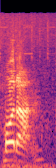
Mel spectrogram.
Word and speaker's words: Moran: Even though her name sounds like a moron. But I'm just saying Moran because I'm trying to say her name like how it's pronounced. Or like how it's meant to be said.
